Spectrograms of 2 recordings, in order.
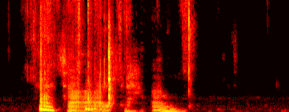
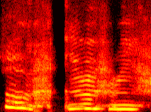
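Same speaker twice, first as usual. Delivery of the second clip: slow, higher words pulled through a yawn. Real, not acted. Apologising to her viewers, talking through a yawn. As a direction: stretch it out mid-yawn. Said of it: "I'm yawning".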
